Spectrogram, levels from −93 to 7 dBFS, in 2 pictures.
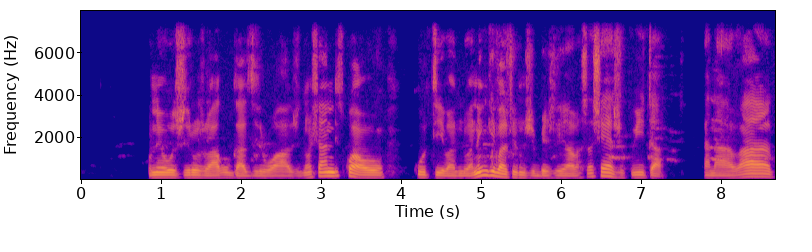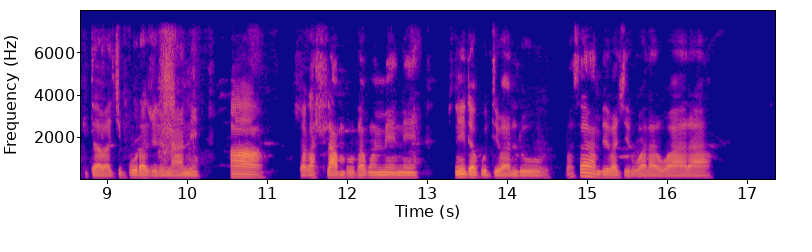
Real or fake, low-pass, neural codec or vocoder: real; 7.2 kHz; none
